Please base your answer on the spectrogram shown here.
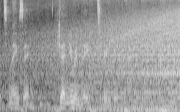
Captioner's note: laughs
